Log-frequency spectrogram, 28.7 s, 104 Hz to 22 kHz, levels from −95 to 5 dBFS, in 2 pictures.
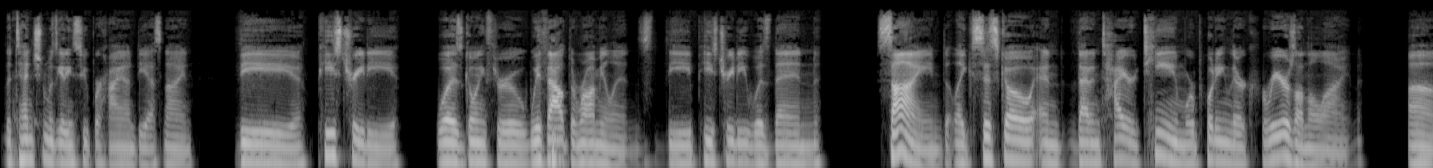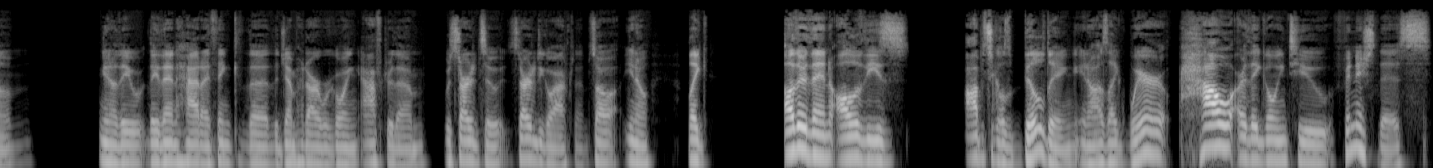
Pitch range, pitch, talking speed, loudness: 105-125 Hz, 110 Hz, 180 wpm, -26 LUFS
